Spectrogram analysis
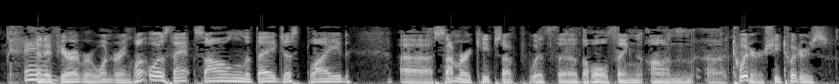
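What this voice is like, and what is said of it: Put-on Southern accent. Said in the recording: “You're using a southern accent.”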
